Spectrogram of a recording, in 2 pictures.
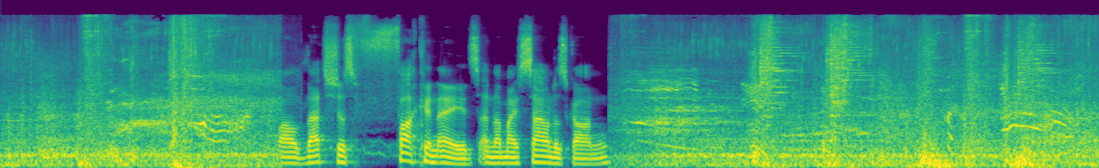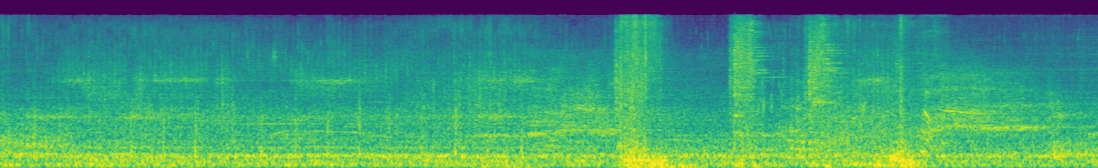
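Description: A sword slashes and clangs against armour.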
